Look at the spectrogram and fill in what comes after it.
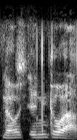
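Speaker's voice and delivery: whispering. Answering someone who thinks the mic went out: whispering. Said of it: "I'm just whispering".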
